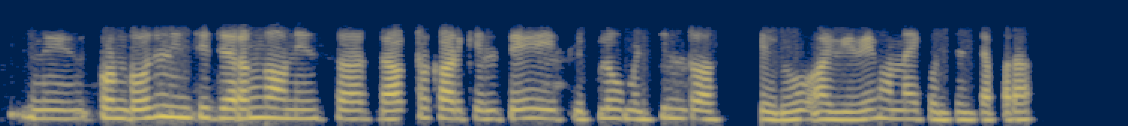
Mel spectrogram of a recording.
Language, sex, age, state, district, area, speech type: Telugu, female, 45-60, Andhra Pradesh, Nellore, rural, conversation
